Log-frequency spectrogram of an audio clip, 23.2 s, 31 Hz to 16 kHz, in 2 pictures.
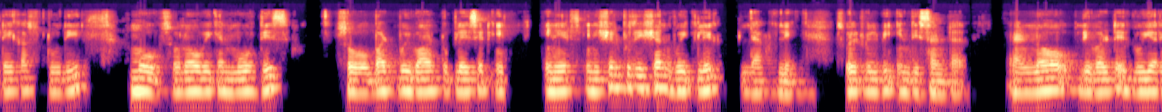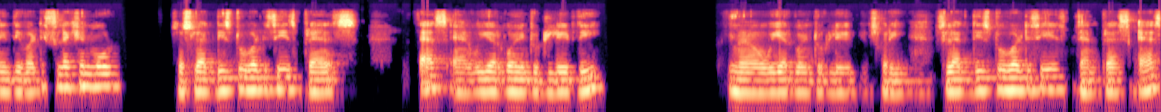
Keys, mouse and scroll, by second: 13.9 click, 17.5 click, 19.8 x.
